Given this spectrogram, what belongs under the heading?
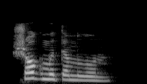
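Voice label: "шогмытӧмлун", Komi, female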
